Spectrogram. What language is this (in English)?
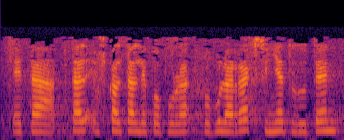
Basque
